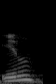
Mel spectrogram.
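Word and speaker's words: Ils: how to pronounce it, Il in French. Il. No, yeah, no S.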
